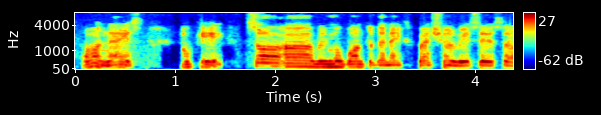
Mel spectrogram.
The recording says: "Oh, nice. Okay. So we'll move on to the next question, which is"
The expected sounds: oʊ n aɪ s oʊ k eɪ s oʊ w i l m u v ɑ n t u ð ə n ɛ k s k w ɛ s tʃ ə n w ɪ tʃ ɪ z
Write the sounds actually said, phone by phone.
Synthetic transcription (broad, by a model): oʊ n aɪ s oʊ k eɪ s oʊ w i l m u v ɑ n t u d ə n ɛ k s k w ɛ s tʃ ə n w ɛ s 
